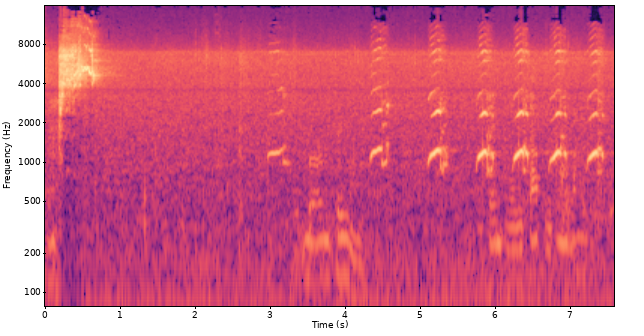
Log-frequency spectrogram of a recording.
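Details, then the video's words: Rejected by her mother at feeding, a female infant monkey in the Bayon area cries in short, arched whines repeated about twice a second, after a brief harsh burst and some low murmuring. "Super sad baby monkey is crying when her mom is try pushing her out for reject milk"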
